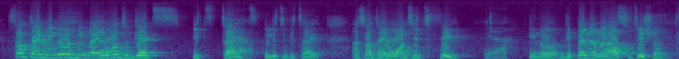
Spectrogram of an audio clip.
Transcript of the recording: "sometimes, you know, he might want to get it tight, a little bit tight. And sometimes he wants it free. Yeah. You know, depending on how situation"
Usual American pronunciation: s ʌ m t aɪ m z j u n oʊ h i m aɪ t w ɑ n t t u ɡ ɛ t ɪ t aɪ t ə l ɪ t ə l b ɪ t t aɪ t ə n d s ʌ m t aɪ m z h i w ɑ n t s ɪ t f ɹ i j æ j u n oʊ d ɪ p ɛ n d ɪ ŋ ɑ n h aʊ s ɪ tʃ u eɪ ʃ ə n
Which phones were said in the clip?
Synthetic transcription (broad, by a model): s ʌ m t aɪ m j u n oʊ h i m aɪ t w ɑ n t t u ɡ ɛ t ɪ t aɪ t ə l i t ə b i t t aɪ t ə n s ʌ m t aɪ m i w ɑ n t ɪ t f ɹ i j j u n oʊ d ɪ p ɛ n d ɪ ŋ ɑ n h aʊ s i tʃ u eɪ ʃ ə n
